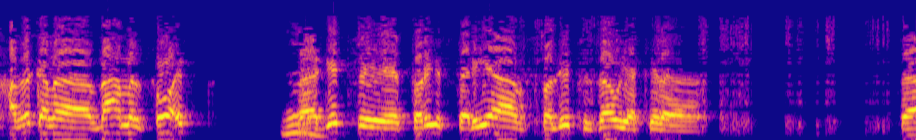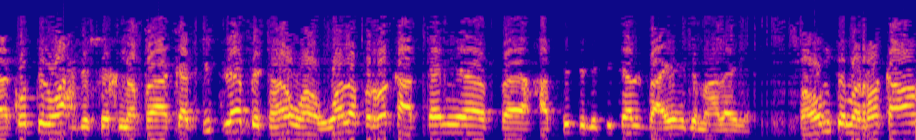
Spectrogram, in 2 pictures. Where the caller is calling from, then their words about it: Alexandria, Alexandria Governorate, Egypt; الشروع عندنا في اسكندرية 6:15.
